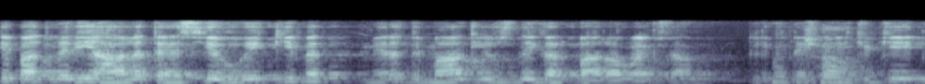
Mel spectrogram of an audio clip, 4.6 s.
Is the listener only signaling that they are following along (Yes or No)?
Yes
